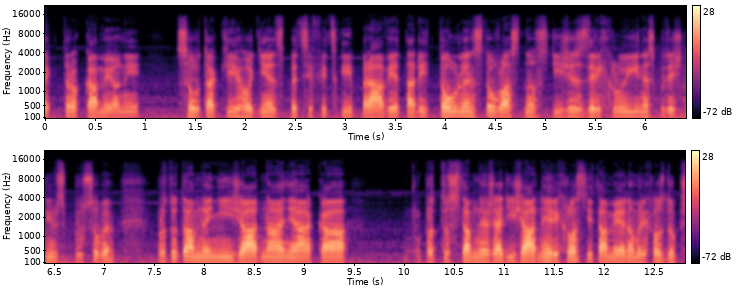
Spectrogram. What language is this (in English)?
Czech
